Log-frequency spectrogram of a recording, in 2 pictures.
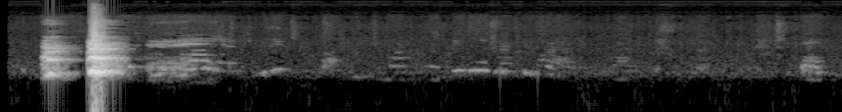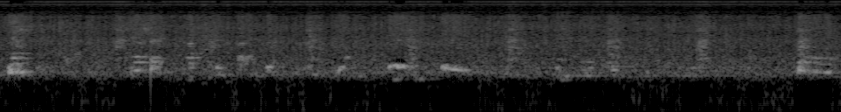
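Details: Pet dogs indoors at home during a house fire, picked up by an interactive dog camera: a pair of loud, harsh barks right at the start, then mostly quiet with faint, scattered voice-like sounds and soft noises across long pauses.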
